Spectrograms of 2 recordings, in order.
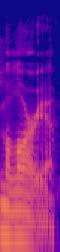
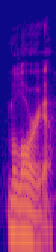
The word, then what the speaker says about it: Meloria: Oh man, Huxley, you would know that her name is Malaria. Meloria, that's the right way to pronounce that.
